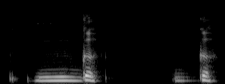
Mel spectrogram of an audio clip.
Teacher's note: For D, your tongue goes up and you say D. For G, the middle part of your tongue touches your upper part of the mouth. Okay. G, G.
